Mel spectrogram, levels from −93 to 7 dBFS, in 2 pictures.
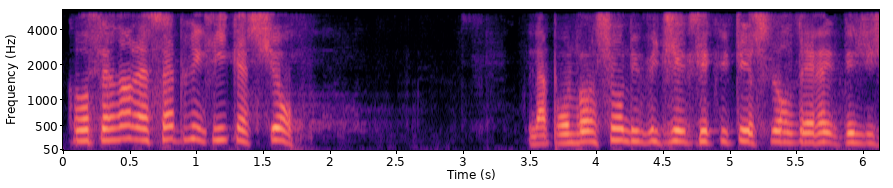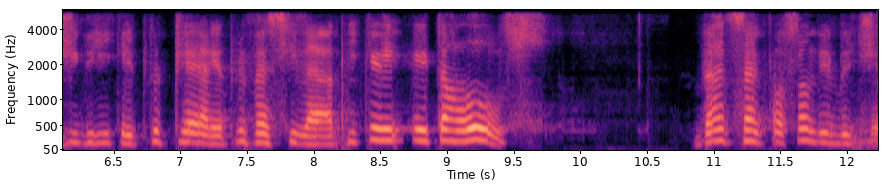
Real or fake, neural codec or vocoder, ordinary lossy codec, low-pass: fake; codec, 16 kHz in and 24 kHz out, 0.6 kbps, FireRedTTS-2 codec; none; 5.4 kHz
